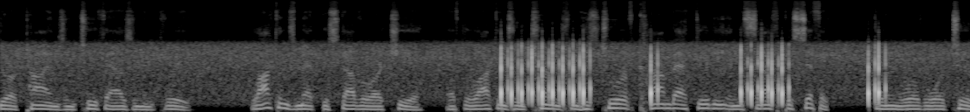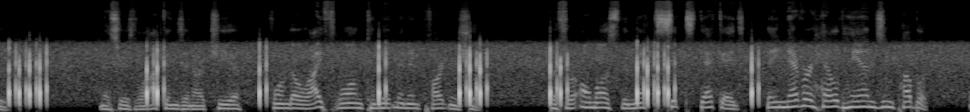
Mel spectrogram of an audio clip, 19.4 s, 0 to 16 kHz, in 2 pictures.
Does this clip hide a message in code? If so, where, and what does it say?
Yes: pulse dialling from 5.0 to 17.3 s, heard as clicks on a phone line, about 10 pulses a second, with speech in English. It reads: 9 1 5 2 4 2 1 1 3 2 4 1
